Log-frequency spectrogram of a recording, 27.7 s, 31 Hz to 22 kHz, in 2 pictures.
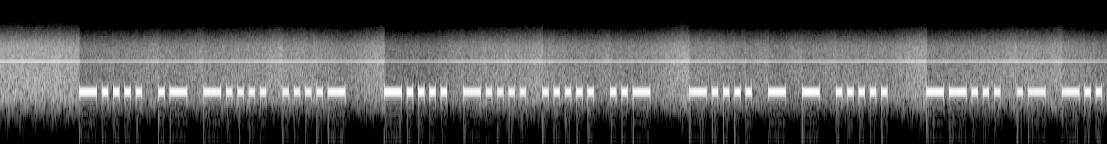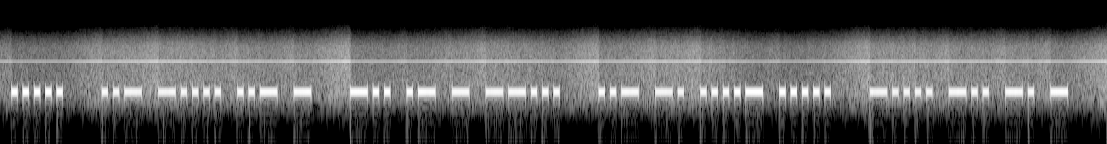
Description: Morse code (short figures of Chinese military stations), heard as a keyed tone, machine-sent, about 17 wpm, 340 Hz, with radio static and a steady whistle near 1340 Hz. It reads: 6164 6652 6005 7185 2620 8107 2945 6890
